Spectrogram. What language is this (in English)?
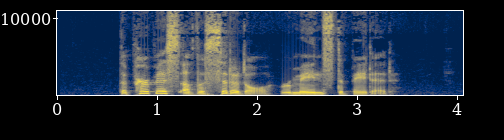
English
